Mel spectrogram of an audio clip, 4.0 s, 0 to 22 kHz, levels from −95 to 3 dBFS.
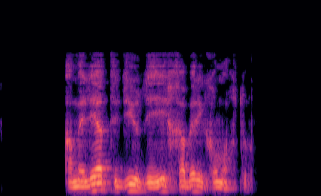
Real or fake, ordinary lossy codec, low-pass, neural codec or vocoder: real; MP3, 64 kbps; 7.2 kHz; none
